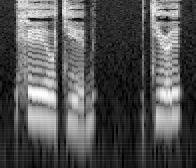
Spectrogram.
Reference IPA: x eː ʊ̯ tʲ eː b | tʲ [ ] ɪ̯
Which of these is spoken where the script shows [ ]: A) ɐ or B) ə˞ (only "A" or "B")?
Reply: B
